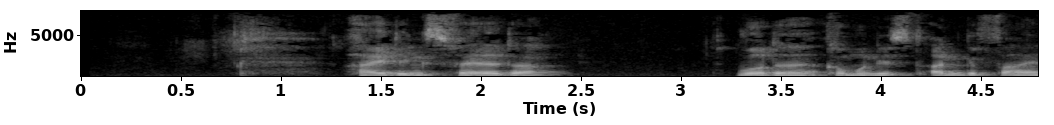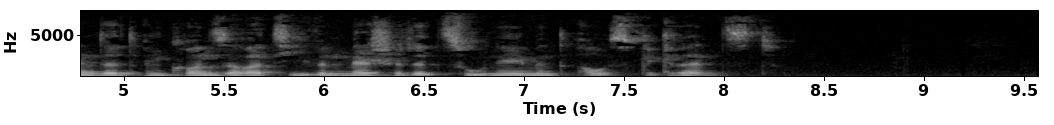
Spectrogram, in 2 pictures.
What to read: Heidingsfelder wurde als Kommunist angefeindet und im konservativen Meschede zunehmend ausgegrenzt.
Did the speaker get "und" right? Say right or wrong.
wrong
